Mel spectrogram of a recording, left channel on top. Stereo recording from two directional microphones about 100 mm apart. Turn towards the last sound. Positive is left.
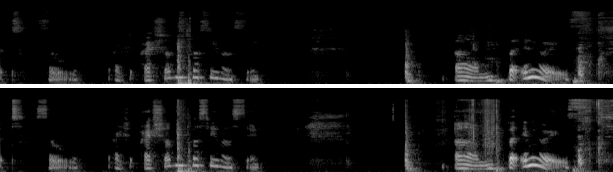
turn(degrees=-15)  # may be behind; listen again after turning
